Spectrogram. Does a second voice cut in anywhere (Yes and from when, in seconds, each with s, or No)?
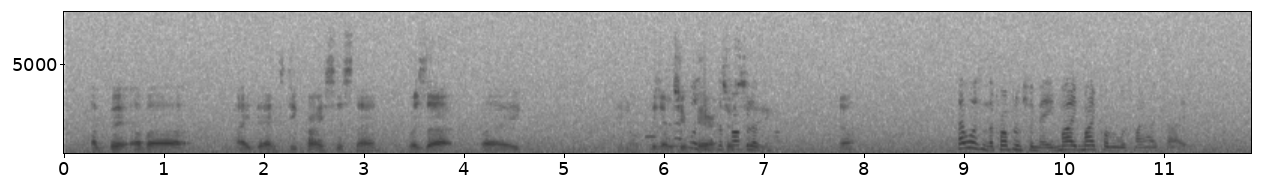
Yes, from 5.9 s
